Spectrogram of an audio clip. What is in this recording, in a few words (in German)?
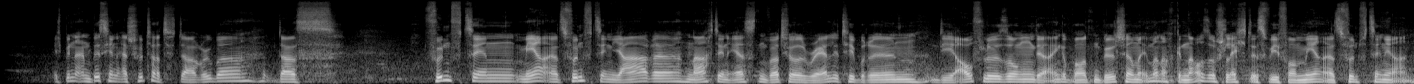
stimme m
